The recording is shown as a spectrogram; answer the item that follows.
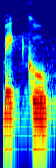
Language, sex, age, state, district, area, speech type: Kannada, male, 18-30, Karnataka, Davanagere, rural, read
